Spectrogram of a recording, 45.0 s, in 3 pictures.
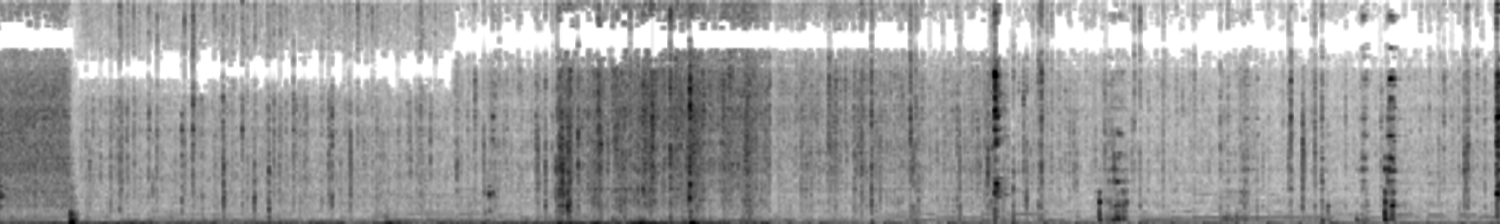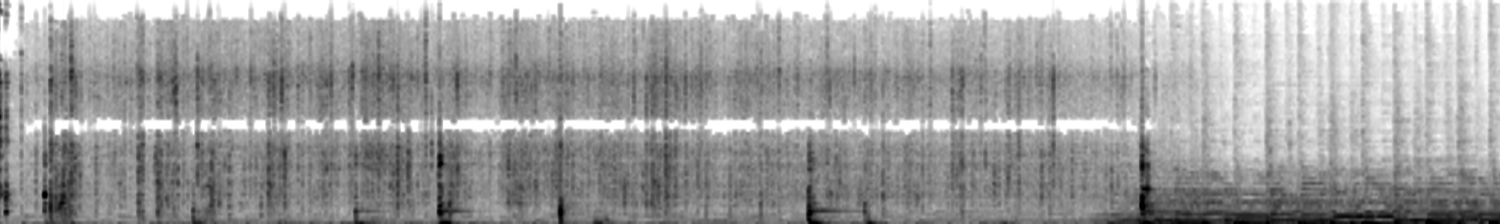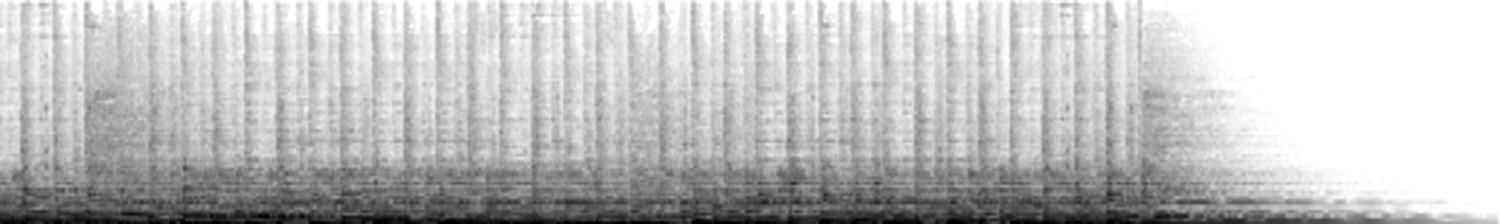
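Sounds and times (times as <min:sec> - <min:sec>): chicken sizzling in butter: 0:00.0 - 0:29.4
wooden spatula scraping a pan: 0:04.7 - 0:27.1.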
